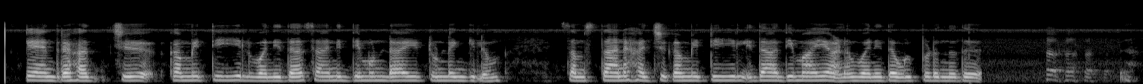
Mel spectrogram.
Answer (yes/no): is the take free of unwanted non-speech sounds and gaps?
no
